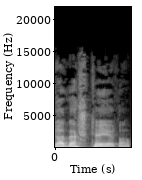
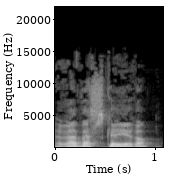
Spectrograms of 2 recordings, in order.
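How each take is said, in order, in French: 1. Le s se prononce comme un sh. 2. Le s se prononce comme un s simple.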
